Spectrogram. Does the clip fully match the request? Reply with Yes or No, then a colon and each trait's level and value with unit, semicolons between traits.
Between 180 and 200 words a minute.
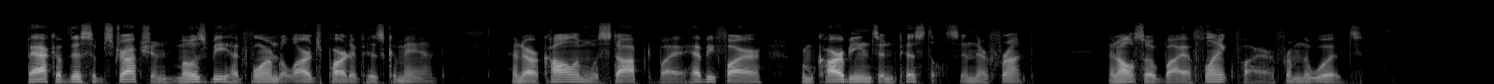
No: average, 155 wpm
